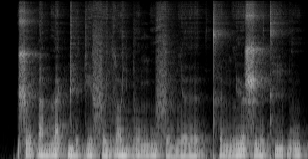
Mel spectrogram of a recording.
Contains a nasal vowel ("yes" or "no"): no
